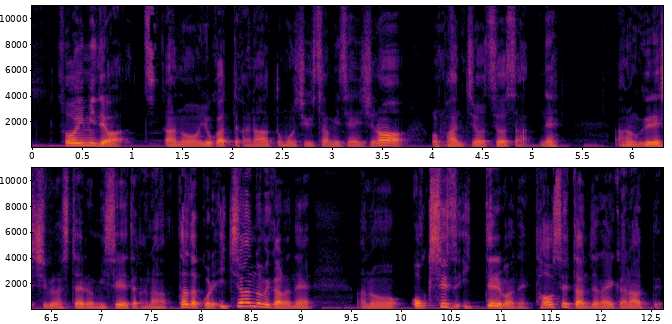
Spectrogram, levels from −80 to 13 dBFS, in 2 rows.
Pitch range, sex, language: 110-150 Hz, male, Japanese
